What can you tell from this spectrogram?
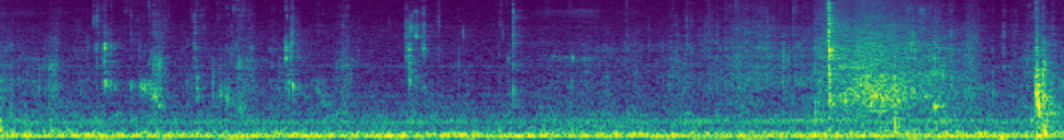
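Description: A person chewing a mouthful of soft sweet potato close to the microphone: quiet, scattered wet mouth clicks, with a brief hiss about four seconds in.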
